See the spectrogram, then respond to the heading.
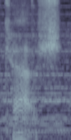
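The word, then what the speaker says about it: cache: still in my computer's cash okay it's pronounced cash thank you well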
